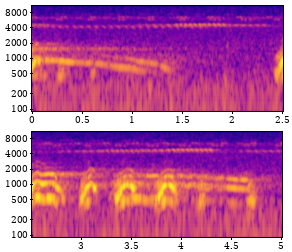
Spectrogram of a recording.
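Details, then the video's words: Black-backed jackal at night in Botswana: a falling wail, then a quick run of four or five arched, yelping notes. Insects trill steadily in the background. "Jackal Sounds - Howling & barks of Black-backed Jackals at night in Africa"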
